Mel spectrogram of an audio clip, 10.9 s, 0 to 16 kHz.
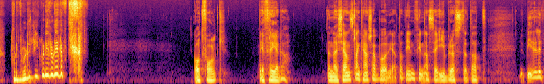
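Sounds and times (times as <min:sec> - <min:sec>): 
speech: 0:00.2 - 0:01.8, 0:03.9 - 0:04.6, 0:05.2 - 0:05.8, 0:06.6 - 0:10.8
voice imitating a tape rewinding: 0:00.2 - 0:01.8.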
